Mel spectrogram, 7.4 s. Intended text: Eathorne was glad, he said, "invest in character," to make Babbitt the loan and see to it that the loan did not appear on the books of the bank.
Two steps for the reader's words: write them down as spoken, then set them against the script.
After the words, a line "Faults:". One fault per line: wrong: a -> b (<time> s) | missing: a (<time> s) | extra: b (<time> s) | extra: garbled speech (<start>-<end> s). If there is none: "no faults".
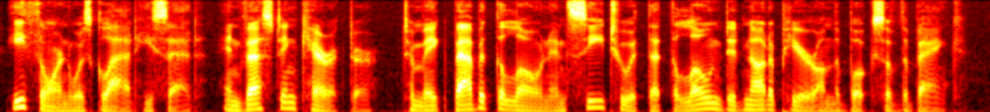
Eathorne was glad, he said, "invest in character," to make Babbitt the loan and see to it that the loan did not appear on the books of the bank.
Faults:
no faults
